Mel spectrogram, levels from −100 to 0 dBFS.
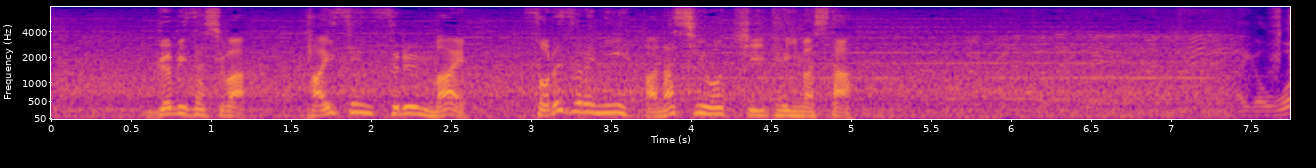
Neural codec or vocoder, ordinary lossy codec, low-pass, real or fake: none; none; none; real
